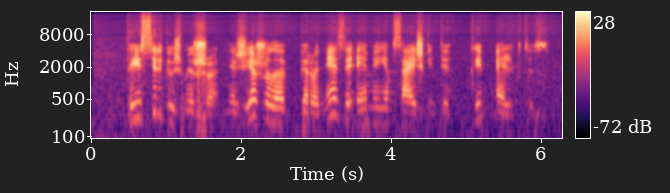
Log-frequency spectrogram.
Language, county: Lithuanian, Vilnius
